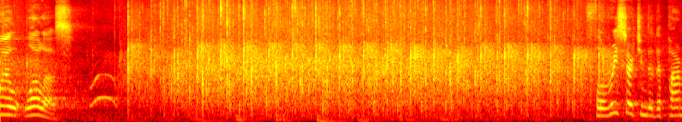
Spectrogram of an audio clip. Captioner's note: applause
